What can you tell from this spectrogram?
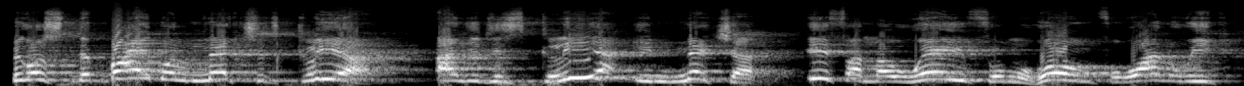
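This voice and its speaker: A man with a Kenyan accent preaching a lively sermon, switching between English and Swahili and shouting some points for emphasis. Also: very high-pitched, normal speed, roomy sound, poor audio. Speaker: pastor.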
